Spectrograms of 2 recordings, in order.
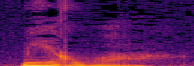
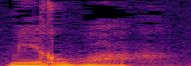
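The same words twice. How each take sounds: The two takes are said the same way.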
